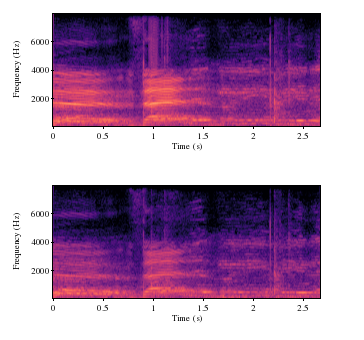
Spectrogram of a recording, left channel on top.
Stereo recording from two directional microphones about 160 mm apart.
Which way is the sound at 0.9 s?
20° right (ahead or behind).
